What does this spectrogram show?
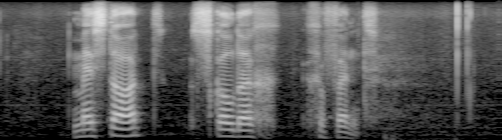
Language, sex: Afrikaans, male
